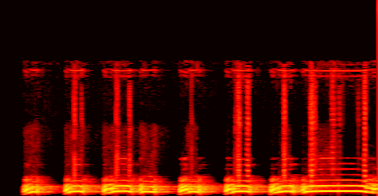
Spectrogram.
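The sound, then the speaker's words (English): A barred owl locator call: loud hoots in a quick rhythmic run of about seven notes, ending in a longer drawn-out hoot, with no talking. “But many times they will gobble at a crow or a hawk scream or a barred owl.”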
